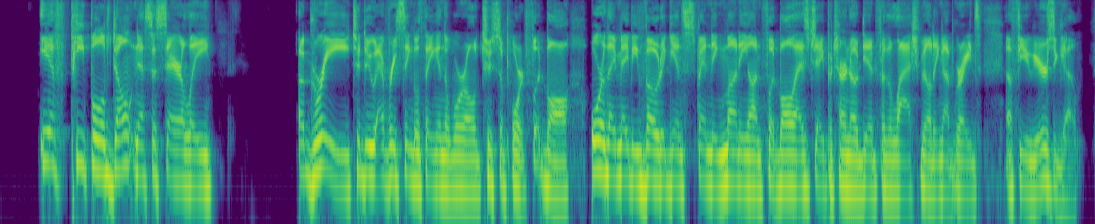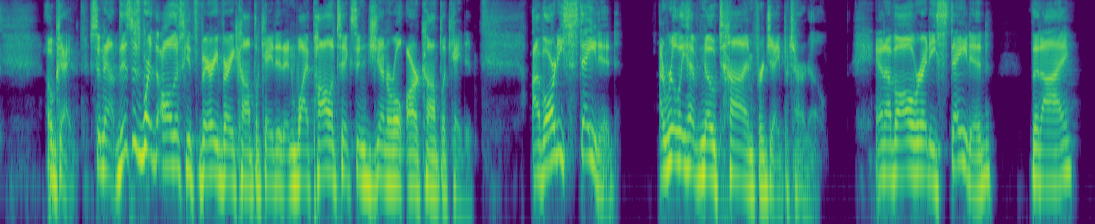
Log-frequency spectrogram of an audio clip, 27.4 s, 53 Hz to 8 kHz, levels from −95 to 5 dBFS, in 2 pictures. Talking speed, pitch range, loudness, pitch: 160 wpm, 120-160 Hz, -12 LUFS, 135 Hz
